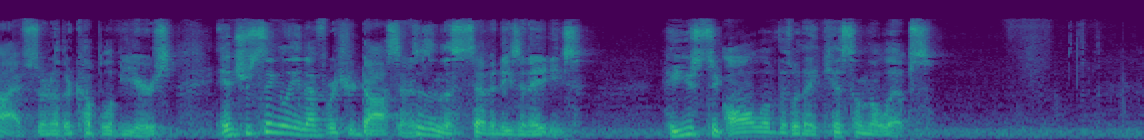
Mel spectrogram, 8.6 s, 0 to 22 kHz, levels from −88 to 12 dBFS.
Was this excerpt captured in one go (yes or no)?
no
